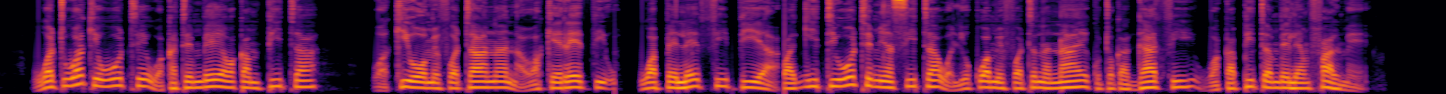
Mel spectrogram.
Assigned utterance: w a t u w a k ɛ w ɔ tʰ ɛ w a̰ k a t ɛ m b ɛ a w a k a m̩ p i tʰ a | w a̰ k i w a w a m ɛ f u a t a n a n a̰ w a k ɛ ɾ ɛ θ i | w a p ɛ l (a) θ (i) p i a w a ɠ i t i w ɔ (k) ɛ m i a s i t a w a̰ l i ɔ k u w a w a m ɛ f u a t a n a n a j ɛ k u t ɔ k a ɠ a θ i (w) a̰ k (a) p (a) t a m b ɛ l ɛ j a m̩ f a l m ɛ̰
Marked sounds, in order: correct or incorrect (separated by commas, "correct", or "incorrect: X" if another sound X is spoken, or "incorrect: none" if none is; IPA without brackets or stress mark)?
incorrect: ɛ, correct, incorrect: t, correct, correct, incorrect: i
